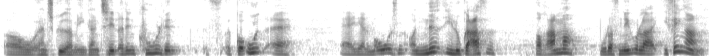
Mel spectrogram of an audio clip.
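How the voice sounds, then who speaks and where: A man giving a lecture, telling a story with animated retelling and acting out the quoted lines. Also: fairly high pitch. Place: lecture room.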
